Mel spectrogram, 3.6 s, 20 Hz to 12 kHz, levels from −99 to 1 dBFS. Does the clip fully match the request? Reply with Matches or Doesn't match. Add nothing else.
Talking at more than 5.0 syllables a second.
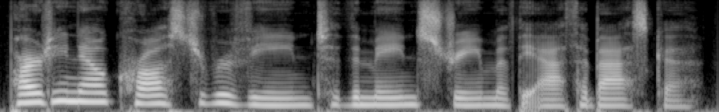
Matches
